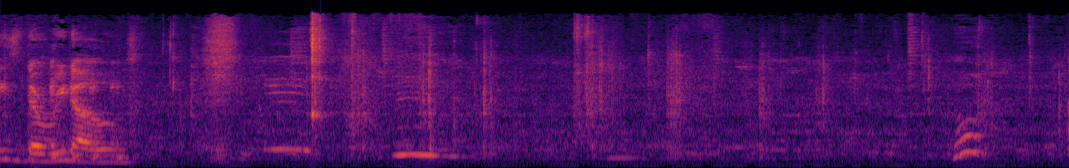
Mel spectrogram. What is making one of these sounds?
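A woman crunches crisps while chewing.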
